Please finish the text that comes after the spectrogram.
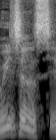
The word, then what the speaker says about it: Weejuns: 우리나라에서는 이제 S를 발음하지 않죠. 미국에서는 이제 위즌스 이렇게 얘기를 하지만 우리나라에서는 그냥 위준.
